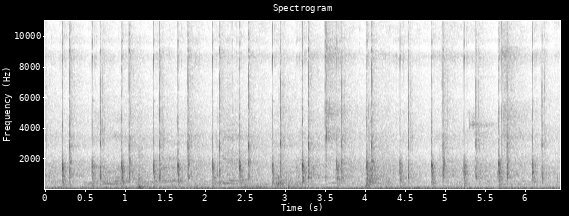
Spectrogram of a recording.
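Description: A table tennis rally: the plastic ball clicks off the rackets' rubbers and the table in quick succession. Several clicks a second sound throughout, with rallies at other tables in the same gym adding more.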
